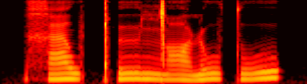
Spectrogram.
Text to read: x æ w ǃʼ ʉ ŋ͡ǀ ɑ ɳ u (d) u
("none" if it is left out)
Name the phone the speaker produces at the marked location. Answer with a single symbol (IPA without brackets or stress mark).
t̪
